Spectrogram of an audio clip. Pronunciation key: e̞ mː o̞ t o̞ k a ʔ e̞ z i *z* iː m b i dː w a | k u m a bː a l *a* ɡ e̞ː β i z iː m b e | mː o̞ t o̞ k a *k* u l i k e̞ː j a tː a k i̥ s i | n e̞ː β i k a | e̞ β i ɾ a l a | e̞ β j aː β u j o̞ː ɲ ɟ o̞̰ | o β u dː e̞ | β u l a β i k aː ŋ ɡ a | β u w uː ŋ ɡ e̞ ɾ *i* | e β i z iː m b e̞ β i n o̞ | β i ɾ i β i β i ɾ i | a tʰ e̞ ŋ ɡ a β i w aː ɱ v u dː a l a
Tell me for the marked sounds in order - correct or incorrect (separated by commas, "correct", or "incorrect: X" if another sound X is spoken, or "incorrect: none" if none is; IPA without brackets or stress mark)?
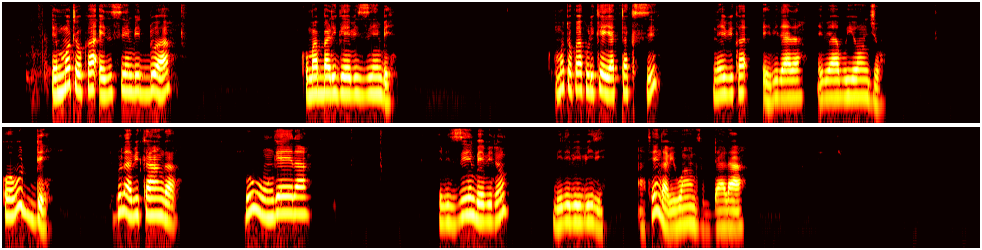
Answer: incorrect: s, incorrect: i, correct, incorrect: a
